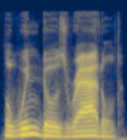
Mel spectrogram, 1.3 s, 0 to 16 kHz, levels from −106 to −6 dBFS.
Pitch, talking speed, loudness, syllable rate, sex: 125 Hz, 140 wpm, -19 LUFS, 4.3 syllables/s, male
